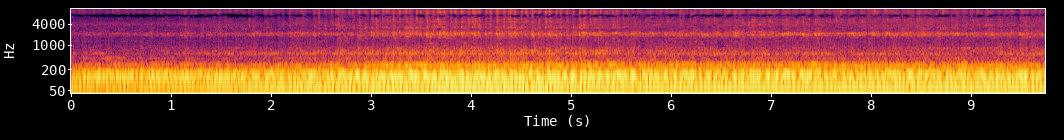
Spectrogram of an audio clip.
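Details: 1969 Chevrolet Camaro, fully cold start with headers cold: deep, steady rumble holding an even beat, no knocks or rattles; healthy engine settling into idle.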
